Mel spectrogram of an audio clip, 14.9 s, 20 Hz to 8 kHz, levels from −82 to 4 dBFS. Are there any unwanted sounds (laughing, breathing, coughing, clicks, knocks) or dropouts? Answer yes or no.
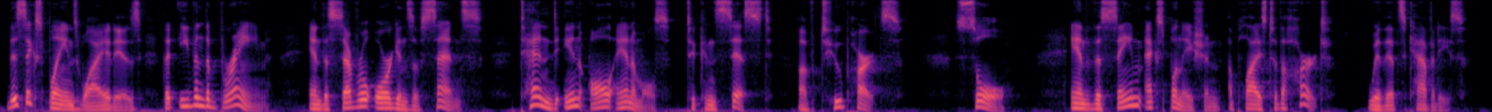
no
